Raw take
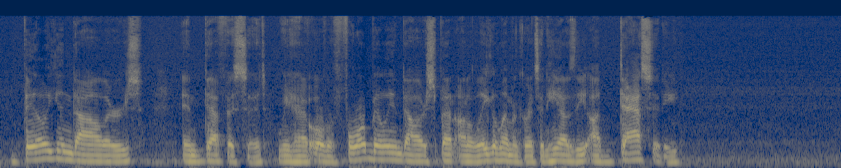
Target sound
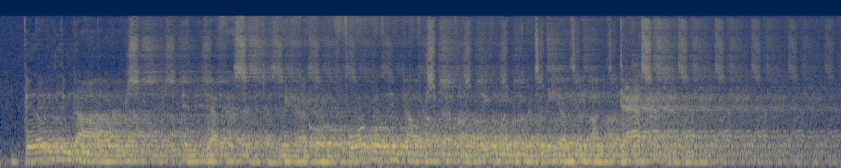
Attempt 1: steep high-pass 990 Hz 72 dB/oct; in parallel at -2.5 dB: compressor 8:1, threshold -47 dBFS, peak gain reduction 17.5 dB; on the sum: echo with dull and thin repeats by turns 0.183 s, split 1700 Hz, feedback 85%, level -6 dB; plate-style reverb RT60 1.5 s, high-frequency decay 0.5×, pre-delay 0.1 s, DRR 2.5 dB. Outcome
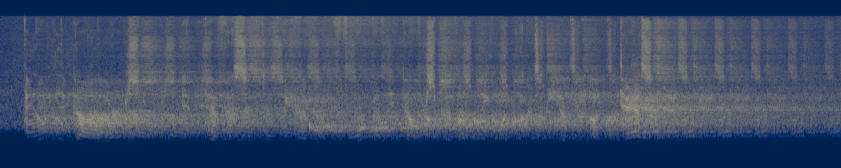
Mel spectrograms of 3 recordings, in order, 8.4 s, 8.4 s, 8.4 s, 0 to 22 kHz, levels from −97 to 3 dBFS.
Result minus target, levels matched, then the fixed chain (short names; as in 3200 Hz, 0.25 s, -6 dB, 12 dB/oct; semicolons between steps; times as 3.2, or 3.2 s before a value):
1000 Hz band +4.0 dB
in parallel at -2.5 dB: compressor 8:1, threshold -47 dBFS, peak gain reduction 20.5 dB; on the sum: echo with dull and thin repeats by turns 0.183 s, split 1700 Hz, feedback 85%, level -6 dB; plate-style reverb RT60 1.5 s, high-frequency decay 0.5×, pre-delay 0.1 s, DRR 2.5 dB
